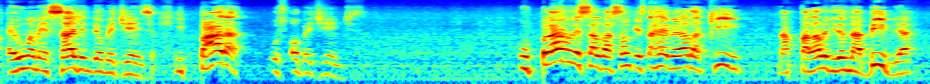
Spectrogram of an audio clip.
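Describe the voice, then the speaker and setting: High-voiced man preaching a sermon. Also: slight background noise. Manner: repetitive, emphatic preaching with frequent "irmão" and "aleluia".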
